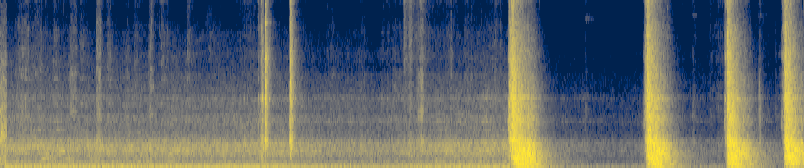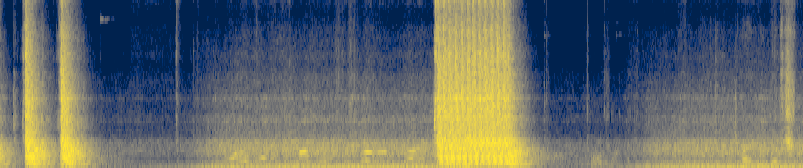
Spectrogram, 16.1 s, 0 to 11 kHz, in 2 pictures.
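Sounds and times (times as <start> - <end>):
submachine gun single shots: 5.1 - 5.6, 6.4 - 9.1, 12.4 - 13.6.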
